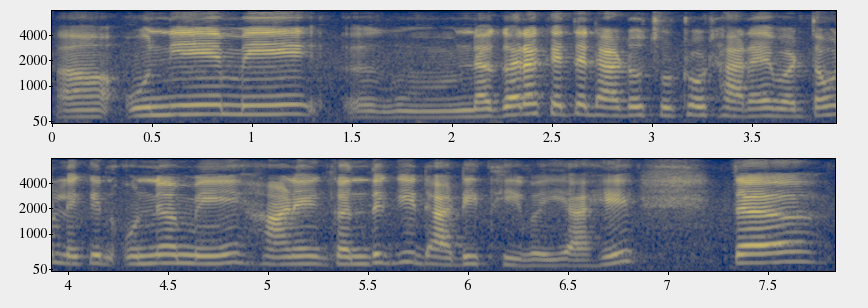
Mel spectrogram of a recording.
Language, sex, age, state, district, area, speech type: Sindhi, female, 30-45, Uttar Pradesh, Lucknow, urban, spontaneous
